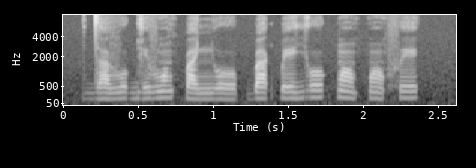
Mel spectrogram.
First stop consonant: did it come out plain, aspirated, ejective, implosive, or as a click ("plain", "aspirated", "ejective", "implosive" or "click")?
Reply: plain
